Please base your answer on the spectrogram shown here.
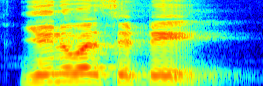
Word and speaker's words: university: When the noun begins with the vowel letter but sounds like a consonant, Example you see, university.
